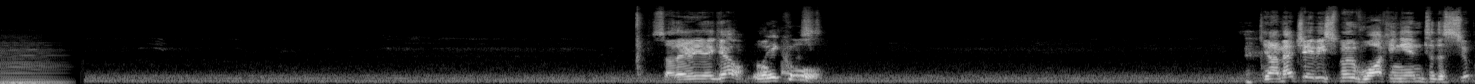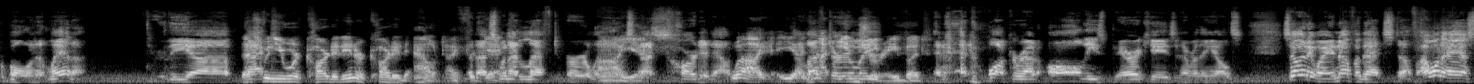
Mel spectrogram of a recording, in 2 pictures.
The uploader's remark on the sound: Joined in the van. The Rodecast recorder crashed and lost power. Sub-optimal camera audio exists and was saved!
